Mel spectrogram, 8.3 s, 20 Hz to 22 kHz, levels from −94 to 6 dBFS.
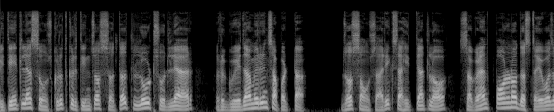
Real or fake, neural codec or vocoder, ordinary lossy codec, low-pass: real; none; none; 14.4 kHz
